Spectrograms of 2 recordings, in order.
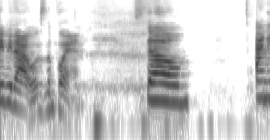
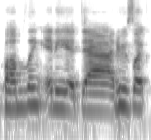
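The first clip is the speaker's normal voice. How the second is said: usual speaking voice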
